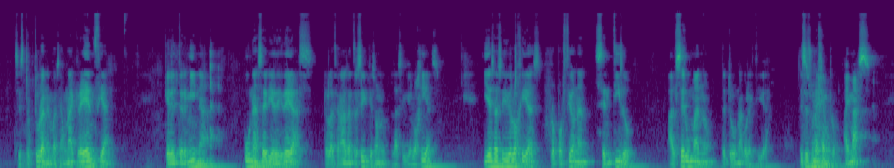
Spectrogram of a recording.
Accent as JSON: {"language": "Spanish", "country": "Spain", "said": "Como suena en español y como yo soy español"}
